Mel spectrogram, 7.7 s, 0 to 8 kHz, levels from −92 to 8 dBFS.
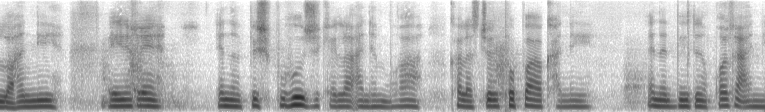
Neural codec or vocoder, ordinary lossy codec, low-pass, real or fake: codec, 16 kHz, 0.8 kbps, ZipCodec; none; none; fake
